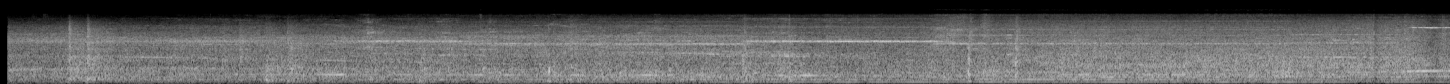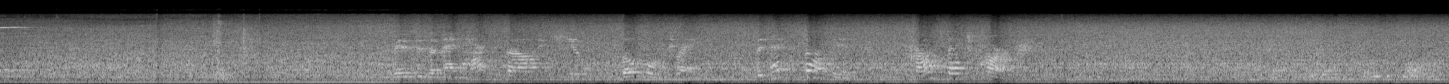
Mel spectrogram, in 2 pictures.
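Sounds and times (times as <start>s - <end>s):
train rumble and hum: 0.1s - 28.9s
train wheels squealing on rails: 0.2s - 15.0s.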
